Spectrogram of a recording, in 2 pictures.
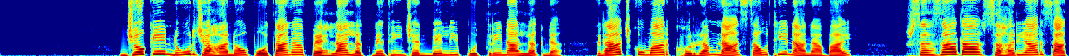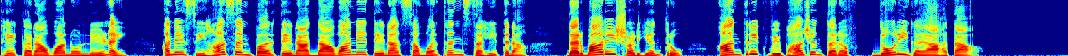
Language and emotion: Gujarati, neutral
